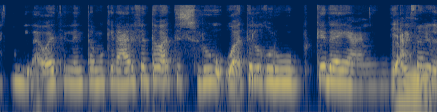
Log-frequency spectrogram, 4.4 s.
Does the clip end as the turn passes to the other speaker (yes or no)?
yes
